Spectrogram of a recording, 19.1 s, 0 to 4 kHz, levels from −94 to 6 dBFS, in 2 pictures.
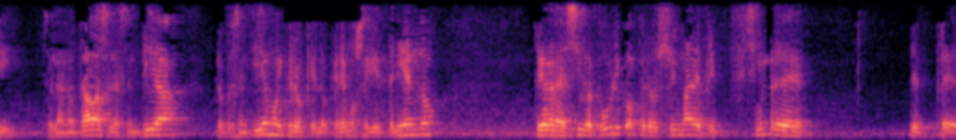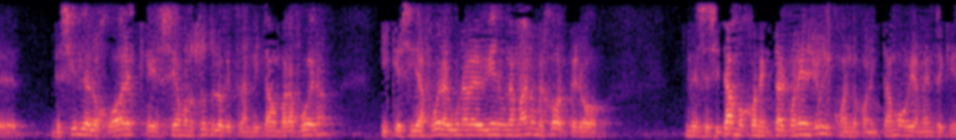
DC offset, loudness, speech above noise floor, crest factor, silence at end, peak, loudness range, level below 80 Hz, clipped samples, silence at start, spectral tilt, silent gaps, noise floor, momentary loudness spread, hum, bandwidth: under 0.1%; -22 LUFS; 34 dB; 22 dB; 0 s; 0 dBFS; 4 LU; -60 dBFS; under 0.1%; 0 s; -10.5 dB/octave; none; -56 dBFS; 14 LU; none; 4 kHz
